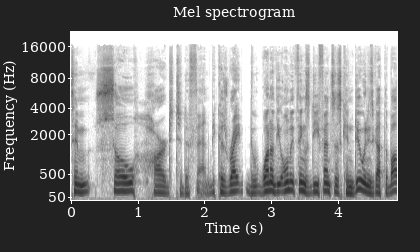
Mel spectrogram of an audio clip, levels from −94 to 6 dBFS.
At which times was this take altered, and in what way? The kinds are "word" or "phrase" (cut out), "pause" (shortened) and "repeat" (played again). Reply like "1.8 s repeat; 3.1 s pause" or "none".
2.5 s word

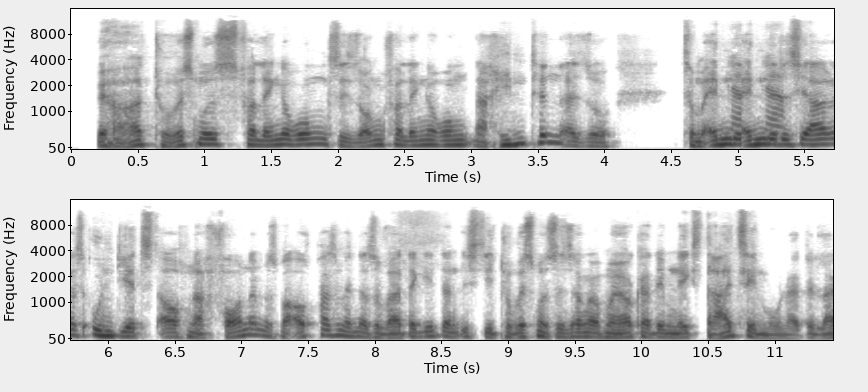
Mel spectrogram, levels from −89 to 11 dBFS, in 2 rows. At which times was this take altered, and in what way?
5.0 s repeat

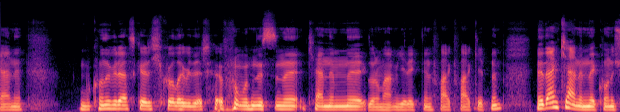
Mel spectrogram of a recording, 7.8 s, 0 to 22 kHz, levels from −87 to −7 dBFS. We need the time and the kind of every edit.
4.6 s phrase; 5.7 s repeat

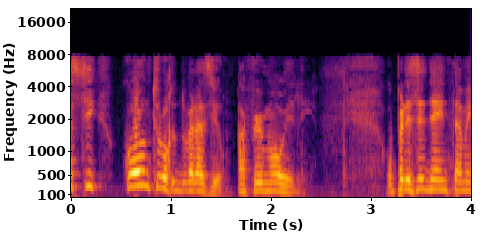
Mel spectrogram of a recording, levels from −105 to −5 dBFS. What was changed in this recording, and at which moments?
1.0 s word; 1.6 s pause

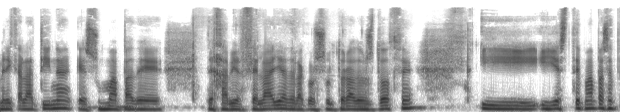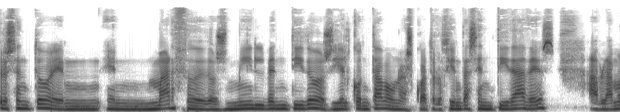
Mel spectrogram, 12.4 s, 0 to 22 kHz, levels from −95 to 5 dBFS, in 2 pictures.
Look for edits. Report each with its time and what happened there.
none

